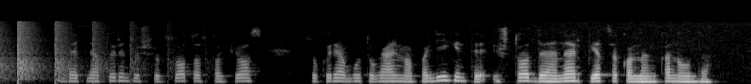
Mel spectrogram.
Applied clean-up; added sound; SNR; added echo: none; Clapping; 19 dB; none.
